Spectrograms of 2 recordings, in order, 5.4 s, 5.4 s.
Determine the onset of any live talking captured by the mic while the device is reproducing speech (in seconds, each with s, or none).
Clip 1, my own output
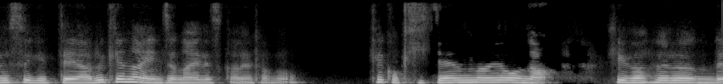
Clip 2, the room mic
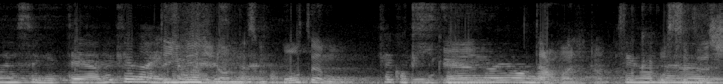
1.2 s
